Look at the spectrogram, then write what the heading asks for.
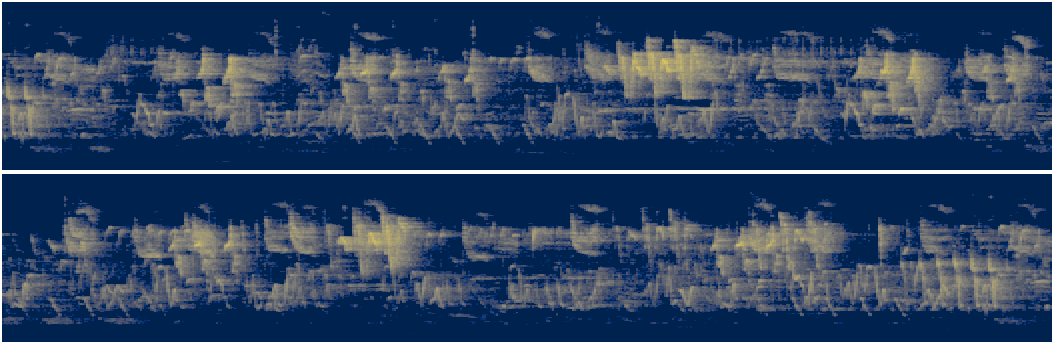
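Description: A dense chorus of small birds chirping, many short high calls overlapping without a break.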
